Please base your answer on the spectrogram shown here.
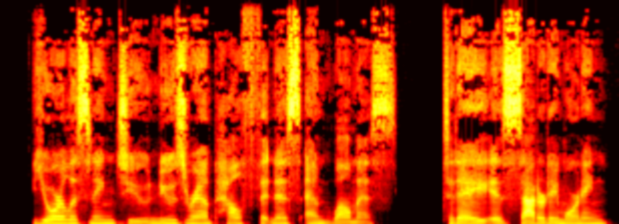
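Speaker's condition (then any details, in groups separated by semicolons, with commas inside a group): No condition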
